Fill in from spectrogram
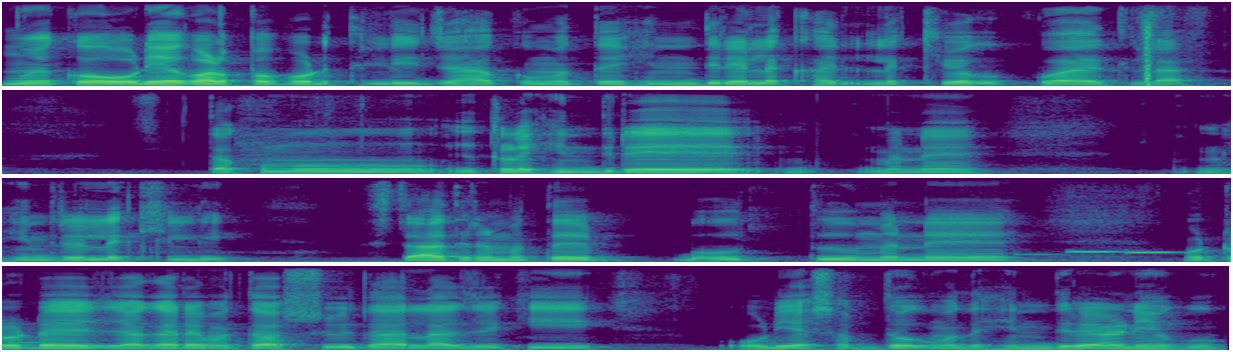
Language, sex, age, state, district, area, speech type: Odia, male, 45-60, Odisha, Rayagada, rural, spontaneous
